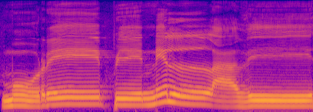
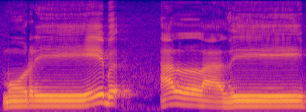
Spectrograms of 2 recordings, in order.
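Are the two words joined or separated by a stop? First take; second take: joined; separated. First: The words run together with an added 'nil' sound. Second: The first word is cut short, then a stop. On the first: The reciter continues into the next verse. "Jika diteruskan menjadi seperti ini" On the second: The reciter pauses at the end of the verse. "kalau kita wakof maka membacanya murib"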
